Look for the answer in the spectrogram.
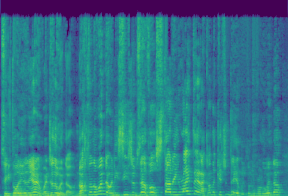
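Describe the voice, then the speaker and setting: A middle-aged rabbi with a South African accent telling a story in a sermon, acting out the people in it and repeating words for emphasis. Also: male voice, very high voice, rapid-fire. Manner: animated storyteller, acts out quoted voices, repeats for emphasis.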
